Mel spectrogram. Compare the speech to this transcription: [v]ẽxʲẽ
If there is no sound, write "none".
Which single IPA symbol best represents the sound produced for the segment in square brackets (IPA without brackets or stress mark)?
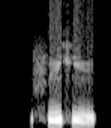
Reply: f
